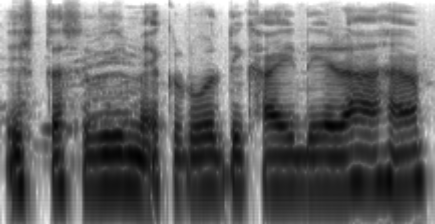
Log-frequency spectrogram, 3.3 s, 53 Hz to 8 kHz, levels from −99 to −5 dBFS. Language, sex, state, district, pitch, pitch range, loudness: Hindi, male, Bihar, Patna, 125 Hz, 120-130 Hz, -14 LUFS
